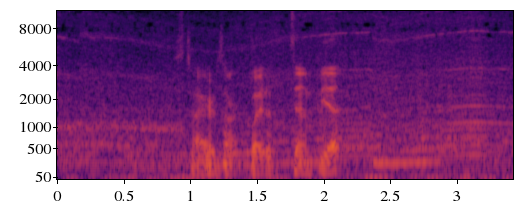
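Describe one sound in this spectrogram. A racing car engine whines past close by.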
